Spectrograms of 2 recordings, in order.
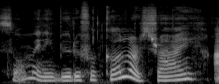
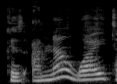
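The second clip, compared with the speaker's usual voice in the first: usual speaking voice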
